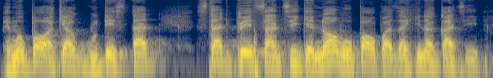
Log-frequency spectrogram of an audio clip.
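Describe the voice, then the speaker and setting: A man calling in to a live show, talking in a rambling, halting way with many restarts. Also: medium pitch, dark tone. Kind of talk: live call-in chat.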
